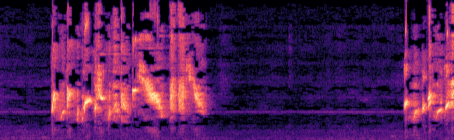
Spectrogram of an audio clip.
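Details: European goldfinch song: a fast, liquid twitter of jumbled high notes lasting about one and a half seconds, a pause, then a fresh burst beginning at the end.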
